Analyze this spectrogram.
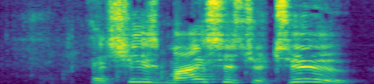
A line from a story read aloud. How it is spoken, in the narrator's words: cried Carly, beside himself with excitement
